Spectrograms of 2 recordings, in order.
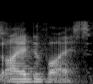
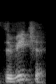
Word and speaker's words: iDevice: thought it was iDevice, but No, whatever. it's two I's. It's not DEV, it's DIV. It's Device. Fair enough.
